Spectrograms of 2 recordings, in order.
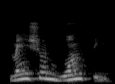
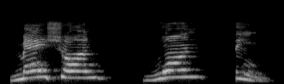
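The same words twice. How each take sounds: First: Said in the usual way. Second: "Mention one thing" drawn out slowly, pitched higher, leaning on "one"; slow, deliberate reveal of "Mention one thing". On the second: Shown as a demonstration. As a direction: stretch every word of "Mention one thing" like a drum roll. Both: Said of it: "read it very slowly".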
